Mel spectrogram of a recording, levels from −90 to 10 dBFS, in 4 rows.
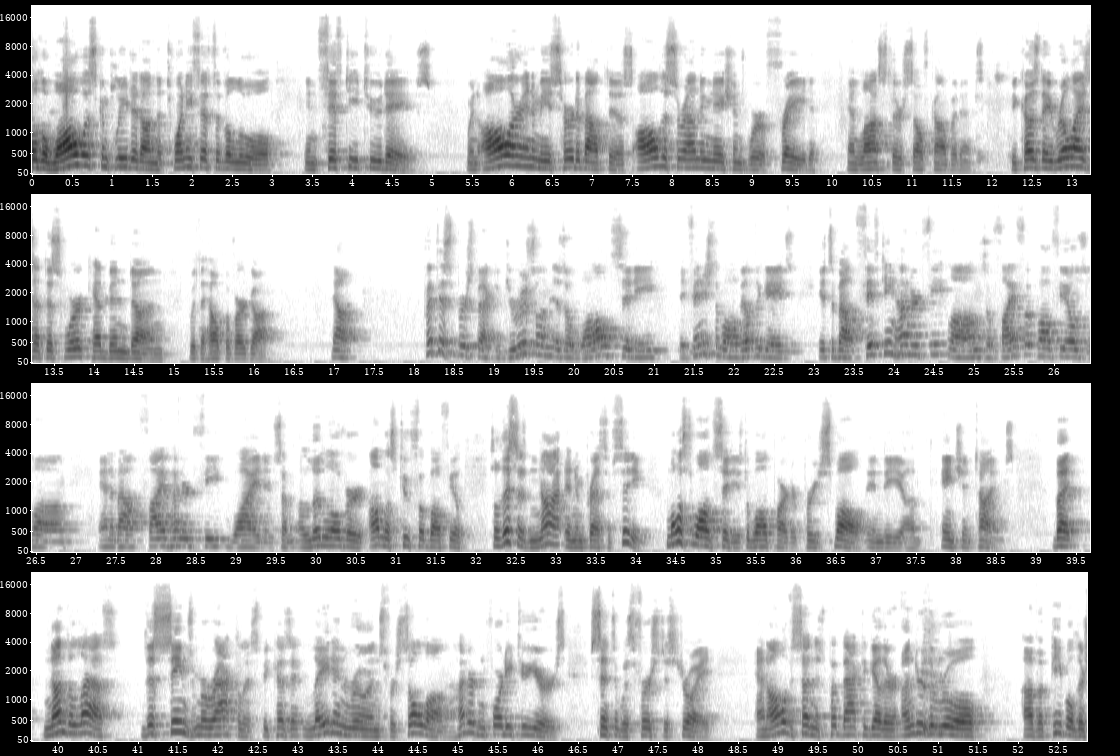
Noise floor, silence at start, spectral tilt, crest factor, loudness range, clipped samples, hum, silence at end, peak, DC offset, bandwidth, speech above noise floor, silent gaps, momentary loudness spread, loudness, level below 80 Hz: -67 dBFS; 0 s; -5 dB/octave; 26 dB; 11 LU; under 0.1%; none; 0 s; -2 dBFS; under 0.1%; 15 kHz; 40 dB; none; 15 LU; -27 LUFS; -78 dBFS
